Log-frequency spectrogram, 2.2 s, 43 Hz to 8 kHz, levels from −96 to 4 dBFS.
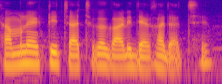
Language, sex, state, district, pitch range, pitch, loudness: Bengali, male, West Bengal, Cooch Behar, 120-145 Hz, 130 Hz, -17 LUFS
